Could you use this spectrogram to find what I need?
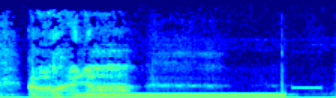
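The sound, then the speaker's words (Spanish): Mobile phone keypad tones as a call is dialed, with a few quick beeps, a long steady tone and another short beep at the end. “Vuelve a encender el mechero tras varios intentos y realiza otra llamada de móvil.”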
